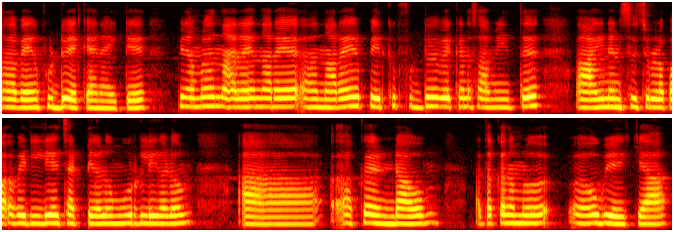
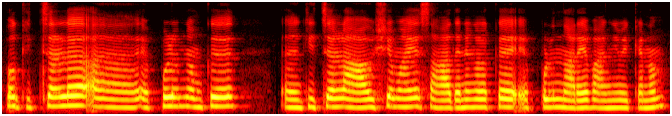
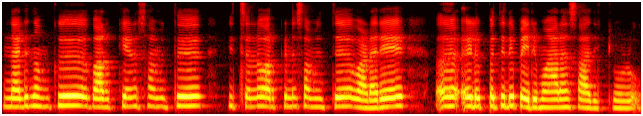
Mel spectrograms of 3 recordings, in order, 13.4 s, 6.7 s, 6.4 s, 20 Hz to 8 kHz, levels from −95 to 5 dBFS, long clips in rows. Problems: none marked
